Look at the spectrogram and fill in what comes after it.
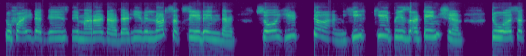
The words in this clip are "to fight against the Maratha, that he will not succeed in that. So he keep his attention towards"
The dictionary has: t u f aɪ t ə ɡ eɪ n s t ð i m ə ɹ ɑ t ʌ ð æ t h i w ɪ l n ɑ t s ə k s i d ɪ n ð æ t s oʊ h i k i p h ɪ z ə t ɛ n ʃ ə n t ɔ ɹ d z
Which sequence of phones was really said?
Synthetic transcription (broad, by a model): t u f aɪ t ə ɡ eɪ n s t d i m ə ɹ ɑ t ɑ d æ t h i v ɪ l n ɑ t s ə k s i d ɪ n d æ t s oʊ h i k i p h ɪ z ə t ɛ n ʃ ə n t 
